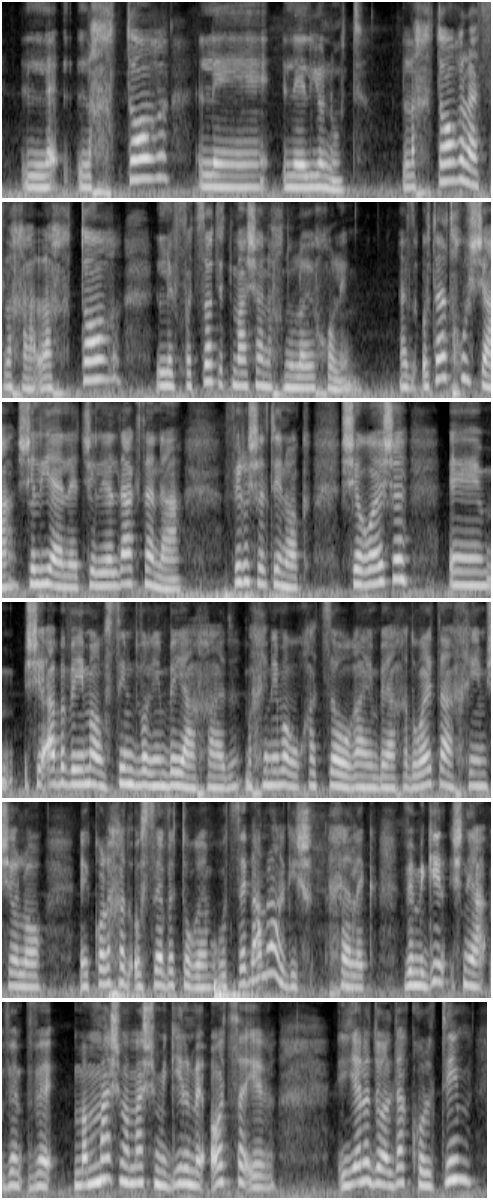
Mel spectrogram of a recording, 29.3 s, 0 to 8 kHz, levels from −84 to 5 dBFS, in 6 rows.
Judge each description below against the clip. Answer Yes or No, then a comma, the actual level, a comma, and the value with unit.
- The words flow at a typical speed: Yes, average, 115 wpm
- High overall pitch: Yes, high, 200 Hz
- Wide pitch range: No, average, 4.6 semitones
